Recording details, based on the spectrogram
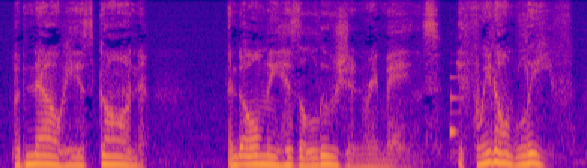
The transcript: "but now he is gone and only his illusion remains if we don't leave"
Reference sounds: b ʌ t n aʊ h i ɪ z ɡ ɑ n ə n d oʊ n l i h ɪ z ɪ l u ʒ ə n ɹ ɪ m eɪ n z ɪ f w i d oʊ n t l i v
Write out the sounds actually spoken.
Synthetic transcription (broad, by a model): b ʌ t n aʊ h i ɪ z ɡ ɑ n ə n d oʊ n l i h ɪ z ɪ l u ʒ ə n ɹ ɪ m eɪ n z ɪ f w i d oʊ n t l i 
